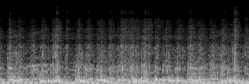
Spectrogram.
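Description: Marching band playing: drums keep up a steady run of strokes over low sustained notes.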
